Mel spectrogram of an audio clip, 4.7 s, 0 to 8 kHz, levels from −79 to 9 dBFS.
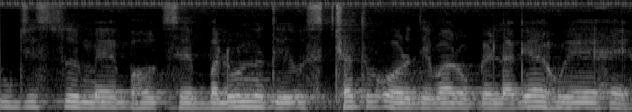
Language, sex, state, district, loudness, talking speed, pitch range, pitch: Hindi, male, Bihar, Darbhanga, -28 LUFS, 165 wpm, 130-145 Hz, 135 Hz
